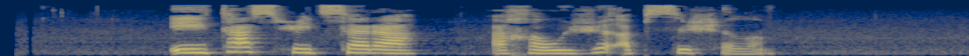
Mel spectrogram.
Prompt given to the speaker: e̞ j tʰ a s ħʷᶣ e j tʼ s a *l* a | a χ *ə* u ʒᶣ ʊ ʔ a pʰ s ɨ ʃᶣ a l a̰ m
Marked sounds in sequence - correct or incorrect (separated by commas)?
incorrect, incorrect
